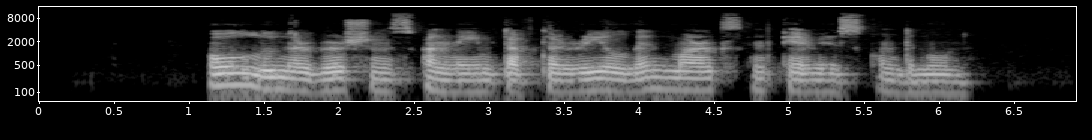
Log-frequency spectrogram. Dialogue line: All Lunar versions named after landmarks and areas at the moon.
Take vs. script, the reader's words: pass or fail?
fail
